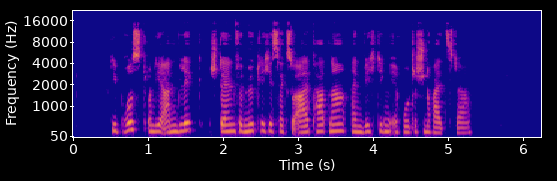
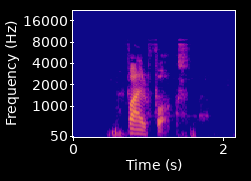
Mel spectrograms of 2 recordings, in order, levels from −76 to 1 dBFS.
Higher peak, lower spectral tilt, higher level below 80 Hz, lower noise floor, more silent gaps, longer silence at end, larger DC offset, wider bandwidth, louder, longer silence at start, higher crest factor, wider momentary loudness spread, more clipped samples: about the same, -2 dBFS vs -4 dBFS; about the same, -3 dB/octave vs -3 dB/octave; second, -72 dBFS vs -60 dBFS; first, -76 dBFS vs -56 dBFS; neither; first, 0.95 s vs 0.65 s; neither; first, 16 kHz vs 9.4 kHz; about the same, -24 LUFS vs -25 LUFS; about the same, 0.5 s vs 0.55 s; about the same, 24 dB vs 24 dB; second, 12 LU vs 23 LU; neither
